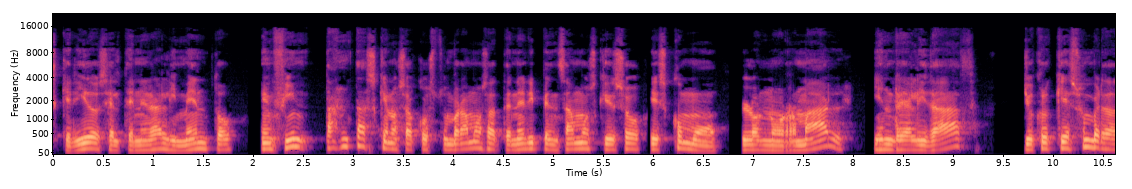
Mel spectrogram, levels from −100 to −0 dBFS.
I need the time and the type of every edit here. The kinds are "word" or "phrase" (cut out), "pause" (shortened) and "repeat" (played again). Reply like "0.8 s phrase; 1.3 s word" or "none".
1.9 s pause; 3.2 s word; 5.9 s pause; 6.7 s pause; 8.1 s pause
